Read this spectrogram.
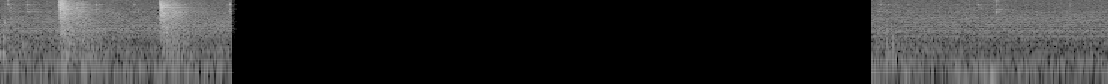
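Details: Two sharp door-like knocks in quick succession, then a stretch of dead silence before faint room noise returns, with no animal heard.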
